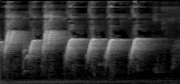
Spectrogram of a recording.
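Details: Asian fairy-bluebird song: six or seven clear, rising whistled notes in quick succession, each sharply swept upward, with a soft low hum underneath.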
